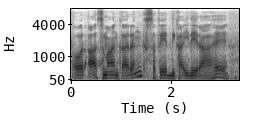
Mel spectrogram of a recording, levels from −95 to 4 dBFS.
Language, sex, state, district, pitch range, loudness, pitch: Hindi, male, Mizoram, Aizawl, 110-130 Hz, -14 LUFS, 120 Hz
